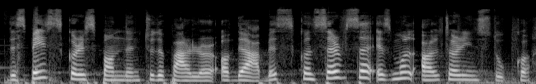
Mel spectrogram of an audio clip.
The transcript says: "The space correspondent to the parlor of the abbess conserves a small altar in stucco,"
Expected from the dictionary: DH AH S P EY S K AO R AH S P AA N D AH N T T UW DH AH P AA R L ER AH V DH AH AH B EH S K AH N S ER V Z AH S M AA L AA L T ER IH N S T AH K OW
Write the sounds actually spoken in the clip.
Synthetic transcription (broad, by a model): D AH S P EY S K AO R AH S P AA N D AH N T T UW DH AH P AA R L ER AH V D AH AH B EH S K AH N S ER V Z AH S M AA L AA L T ER IH N S T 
